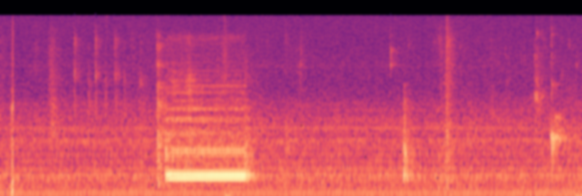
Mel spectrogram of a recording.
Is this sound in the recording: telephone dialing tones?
yes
